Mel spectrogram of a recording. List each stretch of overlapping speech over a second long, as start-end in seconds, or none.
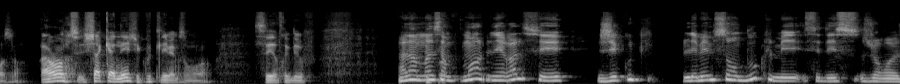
none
